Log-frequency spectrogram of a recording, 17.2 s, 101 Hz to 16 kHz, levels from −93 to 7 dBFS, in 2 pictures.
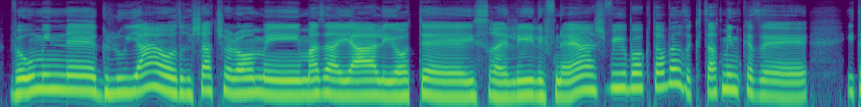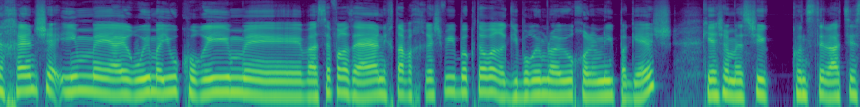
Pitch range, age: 180-215 Hz, 20-39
